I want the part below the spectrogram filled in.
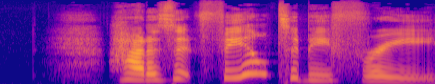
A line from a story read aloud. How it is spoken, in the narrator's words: she asked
